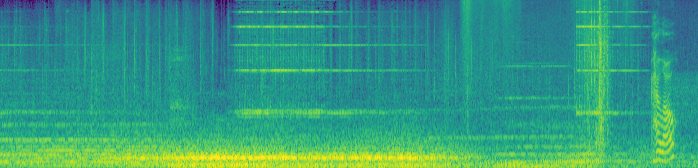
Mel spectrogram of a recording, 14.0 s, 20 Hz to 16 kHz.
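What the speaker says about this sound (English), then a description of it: "The payphone was ringing." A payphone rings in the video game Alan Wake 2, bursts of shrill bell ringing over a heavy low ambient rumble, with a brief sharp electronic sweep near the end.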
